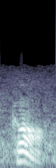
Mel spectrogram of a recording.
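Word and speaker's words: Caen: of gravity in these reported military operations is K I'll spell that c a en the big city at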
